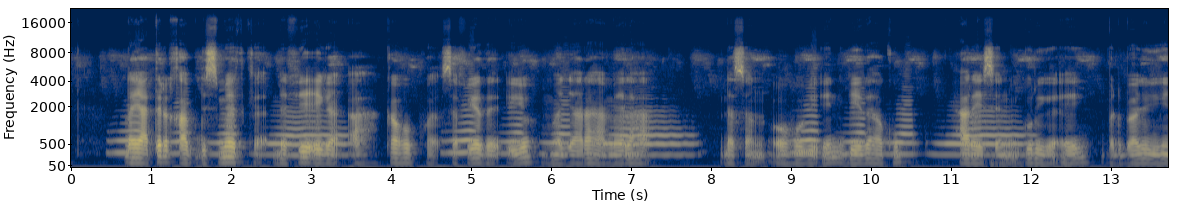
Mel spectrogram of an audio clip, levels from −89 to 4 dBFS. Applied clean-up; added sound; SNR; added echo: none; Brass instrument; 7 dB; none.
